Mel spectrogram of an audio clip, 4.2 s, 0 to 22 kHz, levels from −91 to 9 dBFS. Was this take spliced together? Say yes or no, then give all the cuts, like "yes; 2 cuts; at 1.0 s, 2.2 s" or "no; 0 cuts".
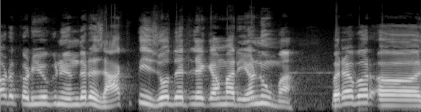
no; 0 cuts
